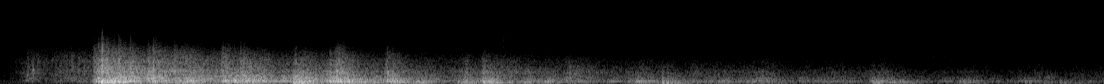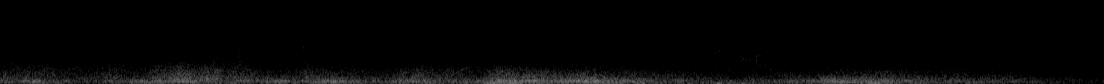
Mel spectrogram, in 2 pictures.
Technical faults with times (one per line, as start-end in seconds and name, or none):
none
